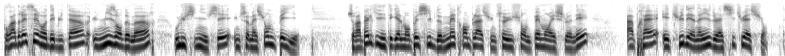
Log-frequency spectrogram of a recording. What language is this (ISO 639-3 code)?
fra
